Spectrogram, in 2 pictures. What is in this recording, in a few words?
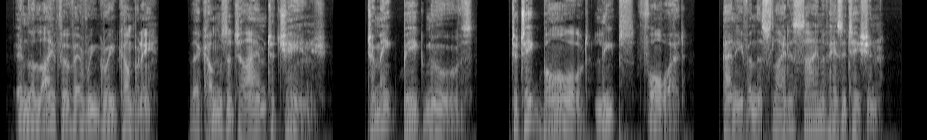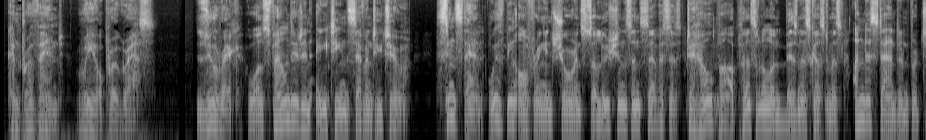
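British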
